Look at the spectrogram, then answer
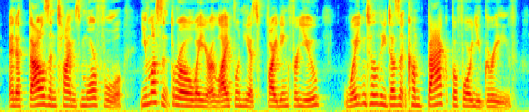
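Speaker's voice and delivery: speaking through clenched, gritted teeth. Narrator reads the fox speaking to the green prince, through clenched teeth. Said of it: "it said through its clenched teeth".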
